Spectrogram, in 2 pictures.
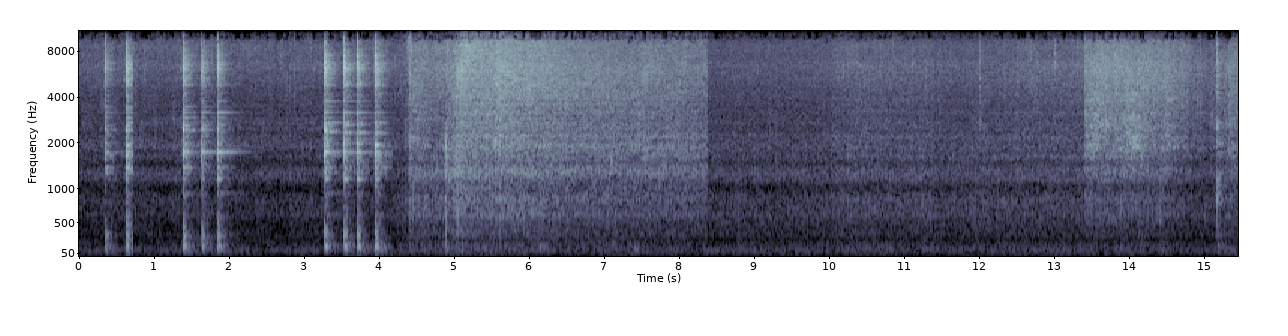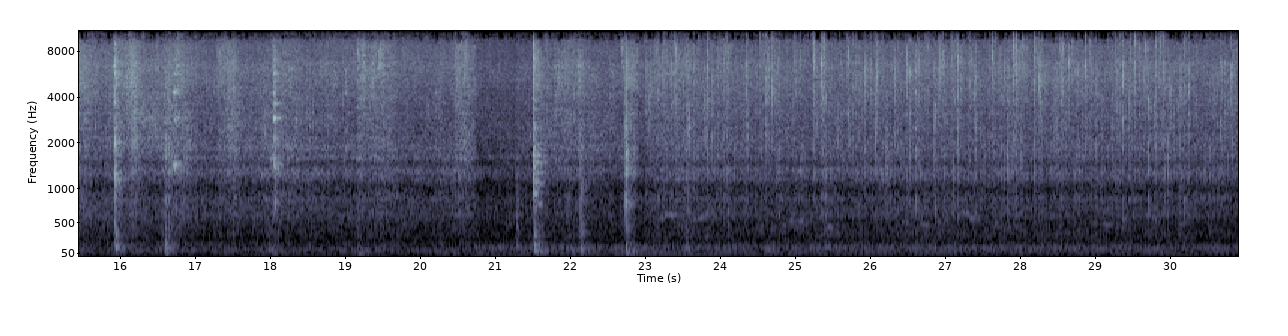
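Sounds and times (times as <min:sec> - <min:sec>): food sizzling in a frying pan: 0:00.0 - 0:30.9
utensil knocking against pan: 0:01.4 - 0:02.2, 0:03.3 - 0:04.2.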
